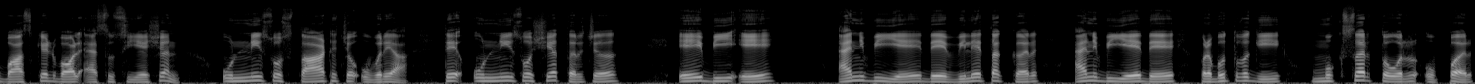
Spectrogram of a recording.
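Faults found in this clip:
No faults found in recording.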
